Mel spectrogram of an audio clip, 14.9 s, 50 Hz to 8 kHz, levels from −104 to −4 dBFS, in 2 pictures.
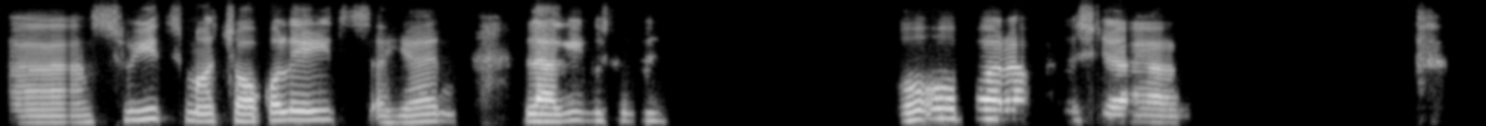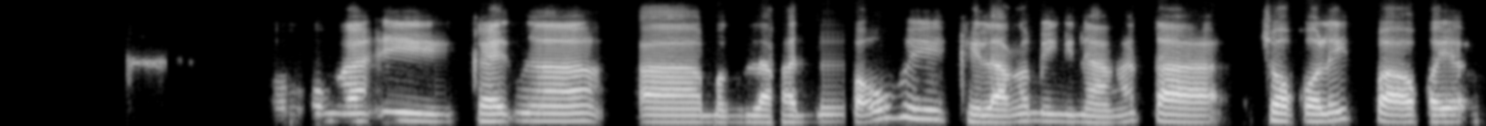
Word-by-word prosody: Ah, 145 +1 -5
sweets 210 +3 -6
mga 175 -1 -2
chocolates 195 +4 -1
ayan 160 +4 -5 0.4
lagi 170 +3 +2
gusto 185 0 -13
ni 180 0 -13 1.2
Oo 225 +5 0
parang 225 0 +2
ano 410 - -30
siya. 155 -3 -3 2.9
Oo 160 +2 -17
nga, 175 0 +5
eh, 180 -4 0
kahit 170 0 +4
nga, 175 0 +3 0.2
ah, 155 -1 +4
maglakad 150 0 -1
na 165 - -5
pauwi 225 -1 -1
kailangan 155 0 +2
may 170 -1 -3
nginangata, 155 0 +2 0.2
chocolate 180 +3 +2
pa 155 0 +6
o - - -12
kaya, 160 0 +2
170 Hz, 115 wpm, -24 LUFS, 155-190 Hz, 2.9 s, pa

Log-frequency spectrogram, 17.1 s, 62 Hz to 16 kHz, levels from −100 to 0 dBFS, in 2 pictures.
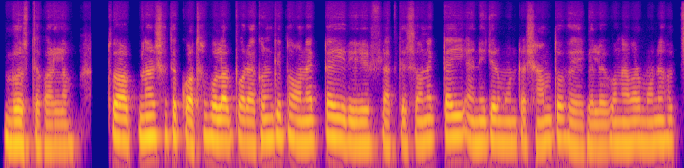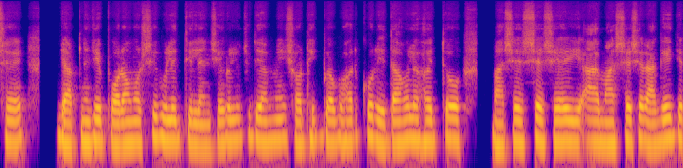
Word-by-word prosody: বুঝতে 145 -1 +3
পারলাম। 135 0 -3 0.5
তো - - -15 0.2
আপনার 170 +3 +3
সাথে 180 -1 -1
কথা 150 +2 +4
বলার 155 -1 +7
পর 155 -2 +1
এখন 160 +2 0
কিন্তু 175 0 0
অনেকটাই 150 +3 +2 0.2
রিলিফ 145 0 +1
লাগতেছে, 140 +1 -6
অনেকটাই 160 +3 +1 0.2
এ - - -1
নিজের 150 +1 +2
মনটা 145 0 -3
শান্ত 145 +2 -2 0.2
হয়ে 135 -2 -2
গেলো 135 -1 -2
এবং 145 +1 -3
আমার 150 +1 0
মনে 150 +1 -1
হচ্ছে, 155 0 -5 0.6
যে - - +3
আপনি 145 +2 -3
যে 155 - +4 0.2
পরামর্শগুলি 150 +3 +1 0.2
দিলেন 135 -2 -1
সেগুলো 150 +2 -1
যদি 170 -3 -2
আমি 155 +1 -3 0.2
সঠিক 145 +1 -3
ব্যবহার 150 0 -1
করি। 170 -4 +1
তাহলে 150 +2 +1
হয়তো 150 +1 -2 0.6
মাসের 135 +3 0
শেষেই, 150 -1 +3 0.3
আ - - -1 0.2
মাস 140 0 -1
শেষের 155 0 +1
আগেই 155 +4 +1
যে 160 - +2
150 Hz, 155 wpm, -18 LUFS, 145-155 Hz, 0.6 s, বলার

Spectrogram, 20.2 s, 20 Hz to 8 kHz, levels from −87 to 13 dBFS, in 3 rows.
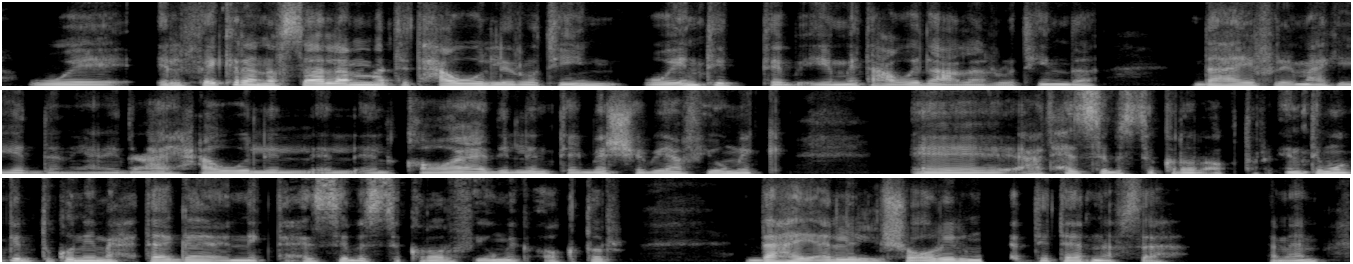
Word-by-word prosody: والفكرة 110 - +1
نفسها 150 +1 +6
لمّا 160 0 +7
تتحوِّل 140 -2 +3
لروتين 115 +5 0
وأنتِ 135 - +2 0.2
تبقي 100 0 -3
متعوِّدَة 110 +4 0
على 95 -2 -2
الروتين 90 +4 -2
ده، 110 +4 -5 0.5
ده 120 +5 +1
هيفرق 130 -1 -1
معاكِ 105 +1 0
جدًا، 95 -2 -5
يعني 90 +1 -9
ده 105 +4 -6
هيحَوّل 120 +2 -1
ال 95 -1 -5
ال 95 -2 -8
القواعد 110 +5 -2
اللي 105 +2 -1
أنتِ 130 -4 -4
ماشية 110 0 0
بيها 130 +3 0
في 125 - -7
يومِك 155 +5 -2 0.7
آآ 105 -2 -1
هتحسّي 140 +3 +2
باستقرار 105 -1 -2
أكتر. - - -15
أنتِ 115 +3 0
ممكن 165 0 +2
تكوني 160 +1 +2
محتاجة 135 -1 0
إنِّك 100 0 0
تحسّي 125 +1 -2
باستقرار 105 +4 -2
في 110 -3 -8
يومِك 115 -1 0
أكتر، 135 +5 -8 0.6
ده 100 +5 +4
هيقلِّل 125 -2 +2
شعور 120 +5 +3
المُشتّتات 115 -2 -1
نفسها، 95 -1 -5 0.4
تمام؟ 105 +10 -4
115 Hz, 140 wpm, -22 LUFS, 105-135 Hz, 0.7 s, لمّا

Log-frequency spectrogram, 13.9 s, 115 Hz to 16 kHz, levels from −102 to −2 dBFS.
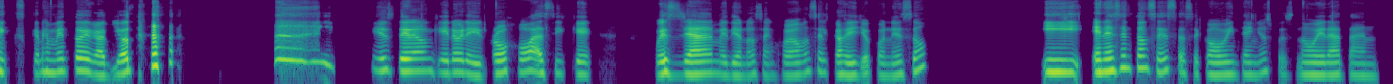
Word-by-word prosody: excremento 245 +2 -4
de 255 -1 +5
gaviota. 220 +4 +2 2.3
Y 260 -2 -7
este 255 -1 +4
era 255 0 +3
un 255 - -11
Gatorade 230 -4 -2
rojo, 240 +2 -1
así 225 -3 -2
que 210 -2 -3 0.6
pues 210 -2 +2
ya 215 +1 +5
medio 200 -2 -6
nos 205 +3 -14
enjuagamos 200 +4 -9
el 240 -2 -11
cabello 205 -1 -3
con 195 -1 -13
eso. 235 +10 -6 1.2
Y 245 -1 +3
en 240 0 +5
ese 260 +4 +4
entonces, 275 -3 -3
hace 220 - -11
como 205 -1 -4
veinte 210 0 -8
años, 215 +5 -13
pues 190 - -22
no 205 0 -5
era 205 0 -2
tan 195 -1 -14
220 Hz, 140 wpm, -26 LUFS, 205-250 Hz, 2.3 s, de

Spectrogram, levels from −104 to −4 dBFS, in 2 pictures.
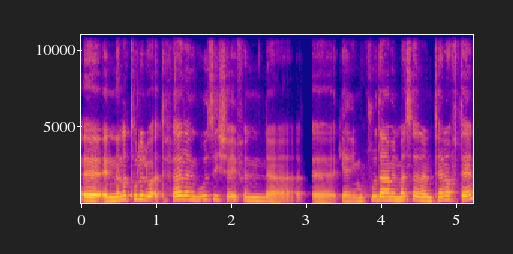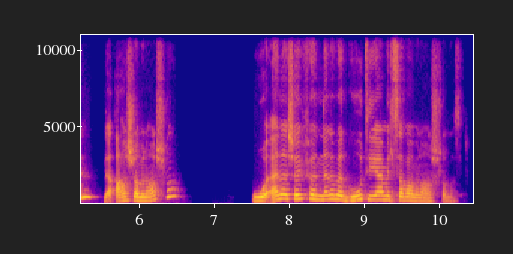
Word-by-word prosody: آآ، 210 -2 +8
إن 210 +2 +4
أنا 250 +4 +2
طول 285 +1 -1
الوقت 250 -3 +2
فعلًا 260 0 +1
جوزي 260 +2 -5
شايف - - -4
إن 210 -2 -3 0.6
آآ، 105 -1 -5
يعني 185 -1 -4
المفروض 195 +7 -1
أعمل 235 -1 +1
مثلًا 235 -3 0
10 255 +2 -1
of - - -15
10 260 +3 +1 0.3
لأ، - - -5
10 230 +2 +2
من 215 -1 +2
10 255 - -3 1.1
وأنا 225 +8 +4
شايفة 310 0 +2
إن 265 -2 -2
أنا 290 +1 +2
مجهودي 265 +5 -1
يعمل 265 -1 -1
7 240 -3 -1
من 200 -2 -4
10 190 0 -9
مثلًا. 205 -1 -25
245 Hz, 180 wpm, -22 LUFS, 215-270 Hz, 1.1 s, آآ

